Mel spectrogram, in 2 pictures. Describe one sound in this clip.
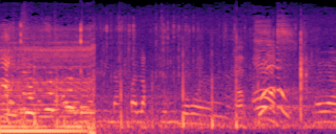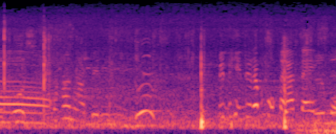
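A basketball bounces on a hard outdoor court.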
